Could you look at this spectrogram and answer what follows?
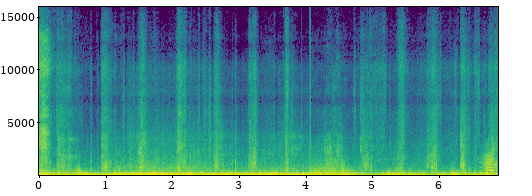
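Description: Strong wind roars across an icy, snow-covered mountain ridge in zero visibility beside a cliff, a loud continuous buffeting blast battering the microphone for the whole stretch, with brief rustling gusts.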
